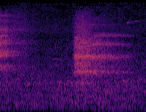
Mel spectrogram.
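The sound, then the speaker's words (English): A single faint, deep breath drawn in during relaxation instruction, swelling into a soft, airy rush about halfway through and lingering to the end. “Relax. Yes. Drop your arms. Breathe.”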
